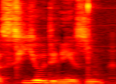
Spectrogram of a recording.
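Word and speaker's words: pseudonym: Seudens. Seudens. P у нас не читається. Seudenism.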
